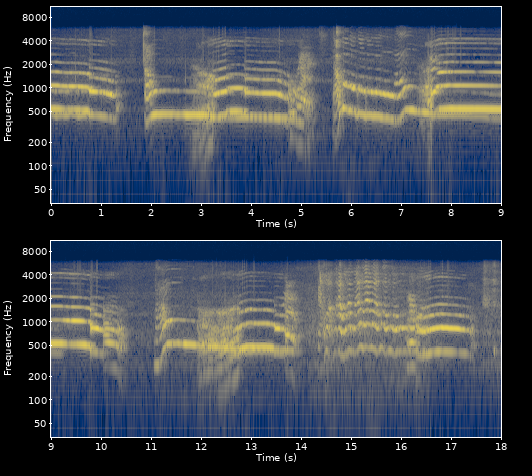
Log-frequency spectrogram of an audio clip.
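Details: A West Highland White Terrier howls in long, wavering, sing-song notes with brief pauses between bouts, trying to sing along in a duet.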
